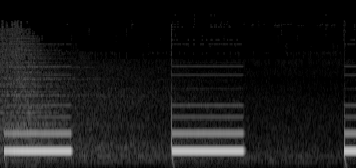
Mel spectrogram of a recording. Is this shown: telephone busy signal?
yes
